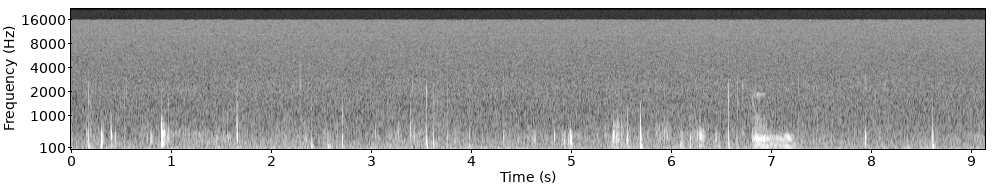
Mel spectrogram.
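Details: Slightly upset stomach churning after dry cereal, apple juice and jelly beans: scattered gurgles, squeaks and low rumbles in a quiet room; audible borborygmi.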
